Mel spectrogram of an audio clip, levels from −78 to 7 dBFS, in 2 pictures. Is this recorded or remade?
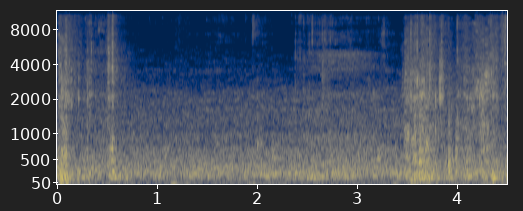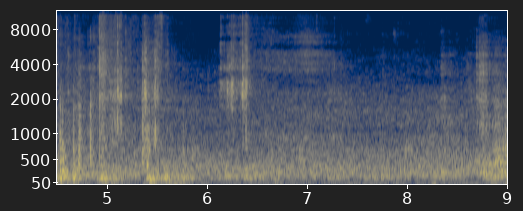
recorded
